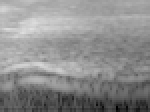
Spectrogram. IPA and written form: dɹ̝iːm (dream)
